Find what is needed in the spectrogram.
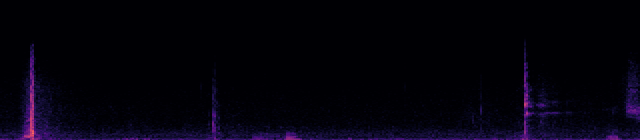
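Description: A golf iron strikes the ball: one sharp, crisp click right at the start. About three seconds later there is a second, fainter click with a short metallic ring.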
